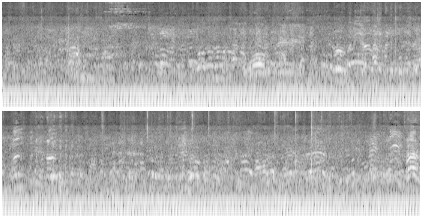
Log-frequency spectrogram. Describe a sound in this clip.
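A large crowd of young men talks and shouts excitedly outdoors.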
